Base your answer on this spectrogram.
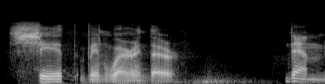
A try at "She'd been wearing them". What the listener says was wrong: She'd been wearing them. So you're saying shid. Instead of shid, it's E. Push the tongue up a little higher. She'd been wearing them.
